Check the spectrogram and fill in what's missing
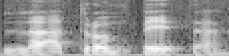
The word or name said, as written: trumpet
